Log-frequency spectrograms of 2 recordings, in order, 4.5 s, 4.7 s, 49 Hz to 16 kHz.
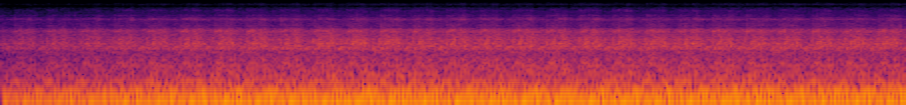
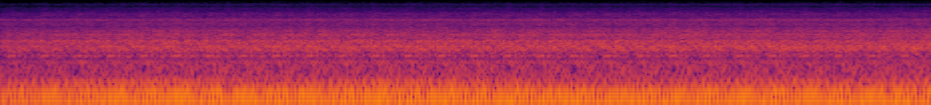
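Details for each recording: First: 2006 Ford 6.0 Powerstroke diesel during a scan-tool cylinder cutout test; disabling cylinder 8 changed nothing. A low idle clatter with an uneven pulse about twice a second, starting to stumble; a stuck-open injector aerating the fuel is suspected. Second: 2006 Ford 6.0 Powerstroke diesel, after repair of combustion gas entering fuel system: steady low idle with even beat, no clatter, banging or knocking any more; problem solved.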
